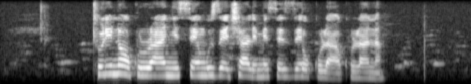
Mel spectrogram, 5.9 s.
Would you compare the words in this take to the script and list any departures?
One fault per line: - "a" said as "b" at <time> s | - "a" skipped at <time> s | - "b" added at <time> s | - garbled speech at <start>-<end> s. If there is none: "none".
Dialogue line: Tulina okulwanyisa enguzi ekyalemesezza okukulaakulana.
none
